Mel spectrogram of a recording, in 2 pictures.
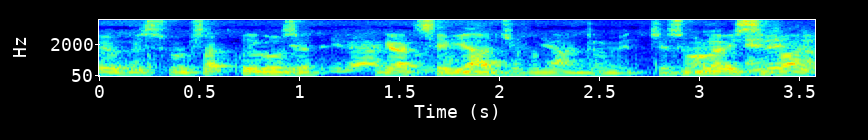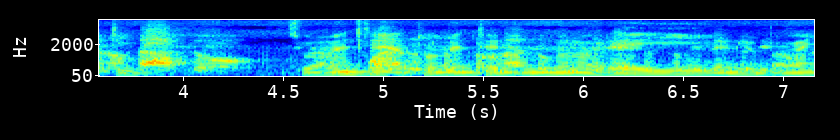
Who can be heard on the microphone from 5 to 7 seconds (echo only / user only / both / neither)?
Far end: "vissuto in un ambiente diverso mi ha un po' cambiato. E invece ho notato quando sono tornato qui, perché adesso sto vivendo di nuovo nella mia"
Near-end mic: both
